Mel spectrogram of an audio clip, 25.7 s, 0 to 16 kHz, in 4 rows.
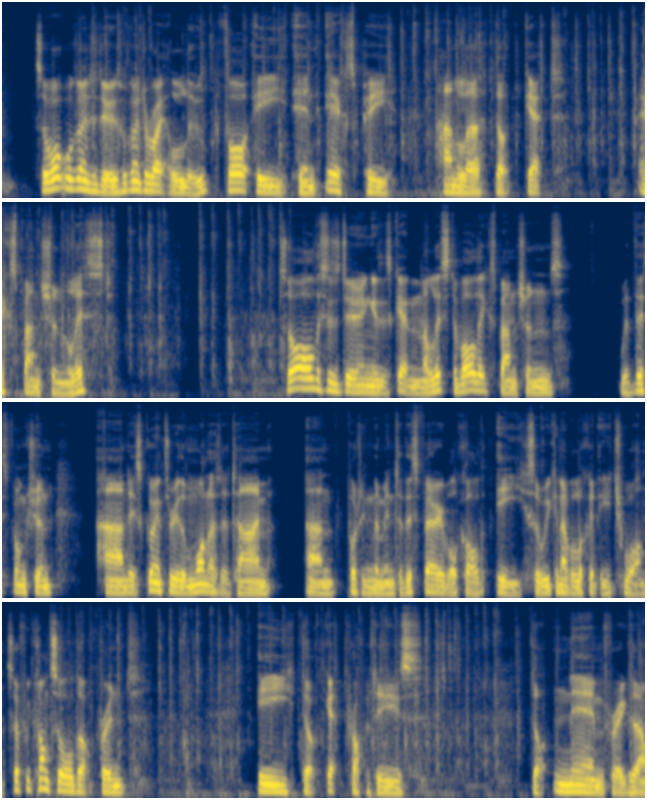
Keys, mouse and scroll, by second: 13.0 click, 14.2-15.5 drag, 17.9 click, 18.8 click.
